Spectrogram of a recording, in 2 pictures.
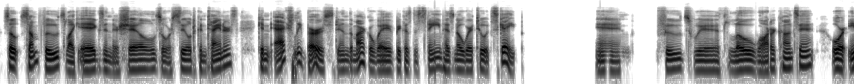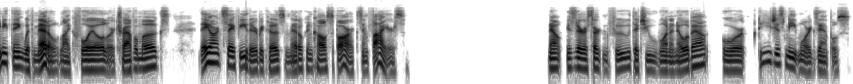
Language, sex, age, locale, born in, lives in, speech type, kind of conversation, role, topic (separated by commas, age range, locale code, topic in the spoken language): English, male, 35-39, en-US, United States, United States, read, expert-assistant, expert, How does a microwave heat food quickly?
